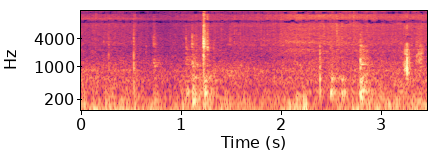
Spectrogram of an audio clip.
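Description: Seasoned steaks sizzle over a live fire on a grill built from a fire pit, giving a steady soft crackle with scattered pops and ticks.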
